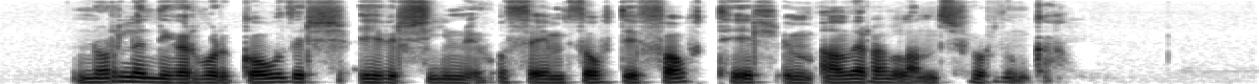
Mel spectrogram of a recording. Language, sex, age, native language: Icelandic, male, 20-29, Icelandic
